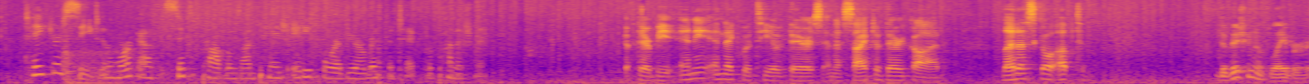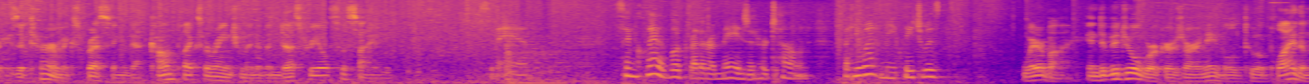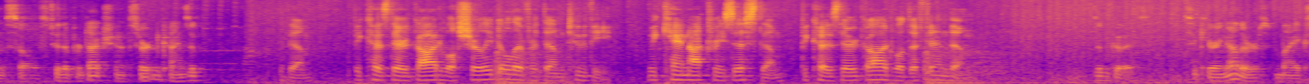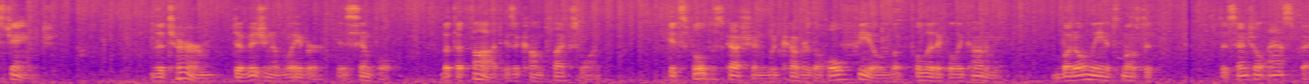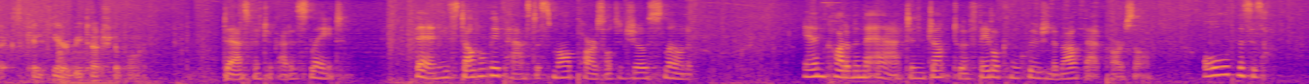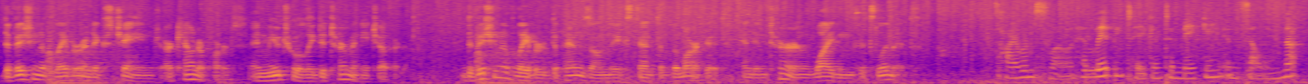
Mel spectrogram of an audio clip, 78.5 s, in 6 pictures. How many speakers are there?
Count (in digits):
3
